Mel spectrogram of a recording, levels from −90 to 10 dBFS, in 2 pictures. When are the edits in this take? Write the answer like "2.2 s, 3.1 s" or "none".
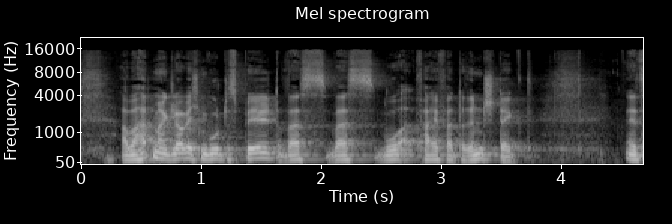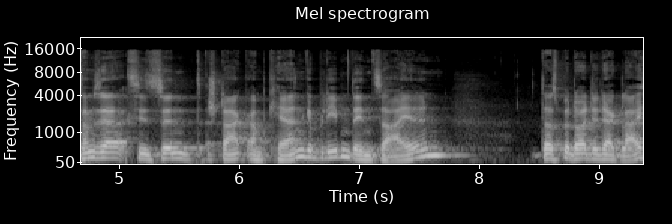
1.6 s, 2.8 s, 5.1 s, 5.7 s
